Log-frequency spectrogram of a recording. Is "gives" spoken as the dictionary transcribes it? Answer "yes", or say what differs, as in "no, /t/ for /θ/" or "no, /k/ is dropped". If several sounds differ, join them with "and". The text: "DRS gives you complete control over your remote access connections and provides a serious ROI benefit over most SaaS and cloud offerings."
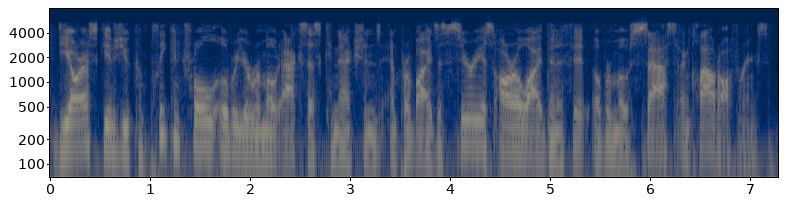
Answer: yes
